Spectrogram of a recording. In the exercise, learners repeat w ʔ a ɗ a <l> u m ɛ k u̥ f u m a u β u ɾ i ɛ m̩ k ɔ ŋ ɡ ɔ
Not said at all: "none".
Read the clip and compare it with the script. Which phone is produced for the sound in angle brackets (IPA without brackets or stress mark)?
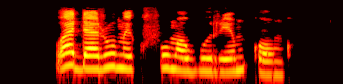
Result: ɾ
